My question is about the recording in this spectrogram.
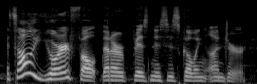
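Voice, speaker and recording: A woman's voice: medium pitch, big pitch swings, a little fast, pushed and bright, no room sound, soft background music. A woman voicing an indignant young woman who bickers with her partner in a text-story narration. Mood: bickering. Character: whiny defensive young woman, cafe co-owner.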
